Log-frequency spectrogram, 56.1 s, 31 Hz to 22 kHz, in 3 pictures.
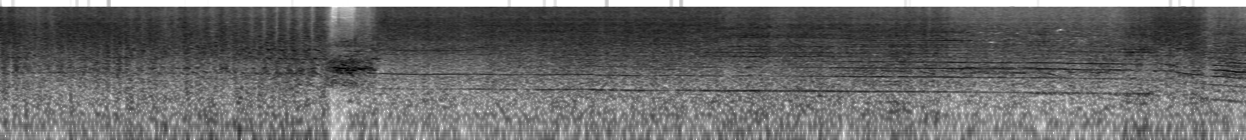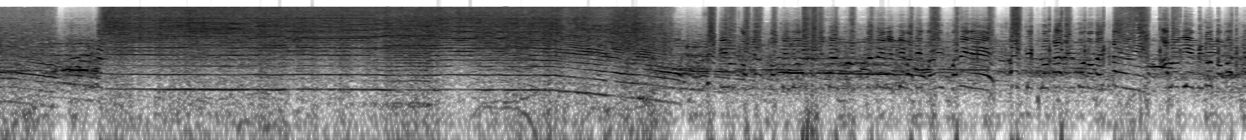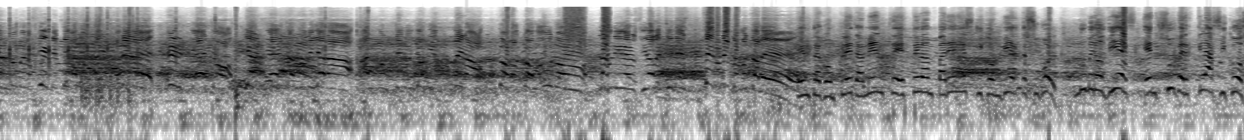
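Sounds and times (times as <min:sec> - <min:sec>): crowd noise: 0:00.0 - 0:56.0
commentator shouting goal: 0:03.3 - 0:56.0.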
